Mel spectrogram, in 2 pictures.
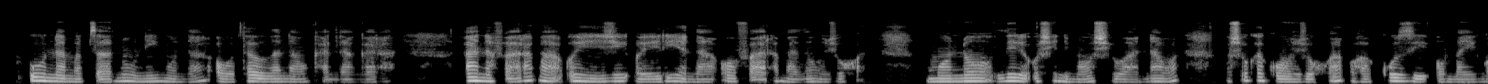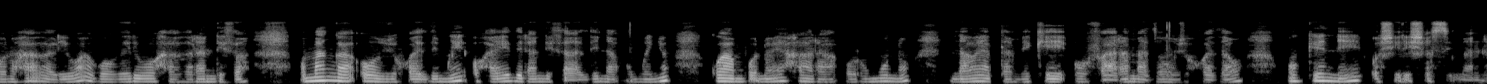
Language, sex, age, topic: Oshiwambo, female, 25-35, agriculture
